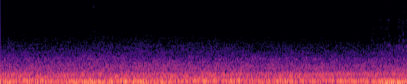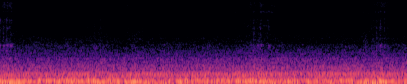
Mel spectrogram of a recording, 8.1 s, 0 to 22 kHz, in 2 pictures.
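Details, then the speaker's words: 2020 Chevrolet Colorado while driving: deep steady rumble with a repeating low shake through the whole truck; scan data shows converter slip repeatedly going over 100 RPM, indicating torque converter clutch shudder. "It's doing it really often, and that's your torque converter shudder. So I don't know if you guys can hear that, but it's shaking the whole truck right there."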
